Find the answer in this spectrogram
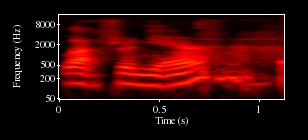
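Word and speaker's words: Lafrenière: like Lafreniere, okay? Wow, I said his name right.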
